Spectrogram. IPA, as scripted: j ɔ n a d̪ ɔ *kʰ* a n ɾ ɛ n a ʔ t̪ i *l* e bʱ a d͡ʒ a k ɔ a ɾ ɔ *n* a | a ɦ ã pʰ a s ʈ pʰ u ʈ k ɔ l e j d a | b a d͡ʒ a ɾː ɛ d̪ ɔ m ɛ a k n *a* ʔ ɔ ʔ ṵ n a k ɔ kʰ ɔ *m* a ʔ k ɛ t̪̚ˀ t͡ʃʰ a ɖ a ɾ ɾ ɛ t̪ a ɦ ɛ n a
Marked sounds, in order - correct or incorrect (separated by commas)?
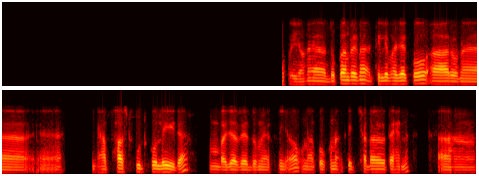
incorrect, correct, correct, incorrect, incorrect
